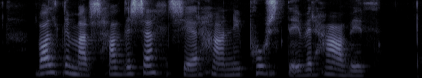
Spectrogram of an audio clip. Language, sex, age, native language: Icelandic, female, 12, Icelandic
